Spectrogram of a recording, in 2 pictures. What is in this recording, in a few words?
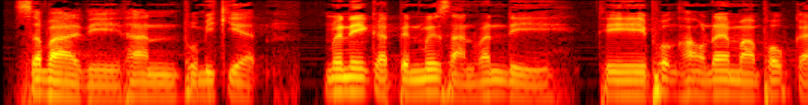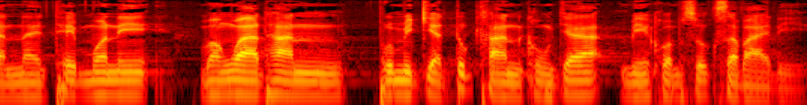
Lao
